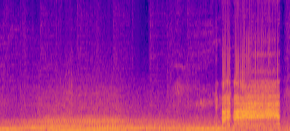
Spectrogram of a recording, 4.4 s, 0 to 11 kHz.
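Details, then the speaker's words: Van with a V8 engine with ported and polished heads: it revs up and settles with an uneven, stumbling beat and a brief hissy rush; known vacuum leak plus a recurring random misfire code. "um the I had that vacuum leak and it's definitely still here so he said that we should be able to figure that out and fix that tonight um and I'm also still popping that random misfire code listen to"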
